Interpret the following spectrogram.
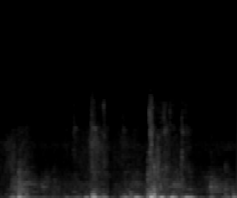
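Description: Computer keyboard typing: a quick run of about eight keystrokes, most of them close together in the second half.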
